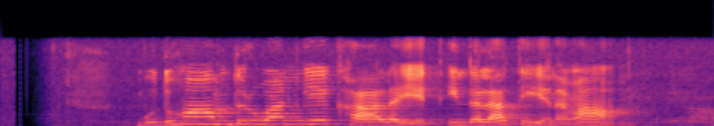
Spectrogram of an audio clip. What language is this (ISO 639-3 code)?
sin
